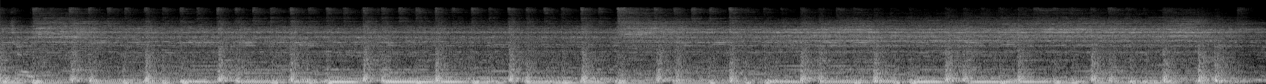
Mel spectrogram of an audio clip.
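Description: Live rock band playing an instrumental passage without vocals: drum kit keeping a steady beat under electric bass and two electric guitars.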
